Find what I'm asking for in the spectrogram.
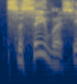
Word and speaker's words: Sasewis: Is a member of the Red Cedar Circle of Southwest Illinois that follows the CC Wace medicine. Is that how you say it? – Sasewis, yeah, you're closer than most people.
